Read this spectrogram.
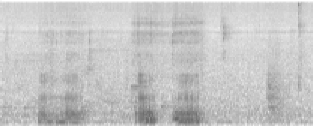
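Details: Dog snoring in deep sleep: soft, rough snorts in short bursts with quiet gaps between them; snoring.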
